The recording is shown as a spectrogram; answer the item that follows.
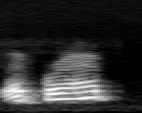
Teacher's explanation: he does drop the H in perhaps.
